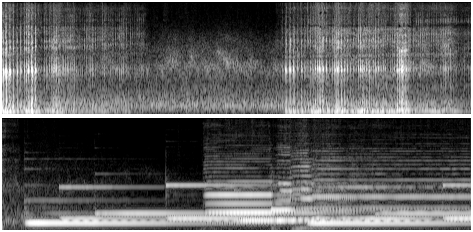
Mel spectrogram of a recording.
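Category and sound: human body sound, person snoring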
